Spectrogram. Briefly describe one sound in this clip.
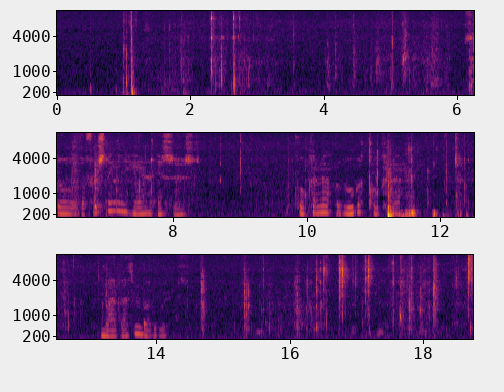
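A bag's clasp clicks and rattles as it is handled.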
